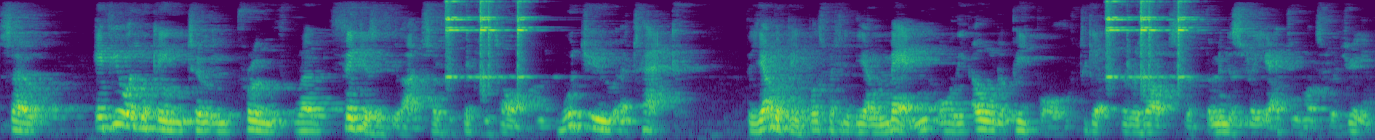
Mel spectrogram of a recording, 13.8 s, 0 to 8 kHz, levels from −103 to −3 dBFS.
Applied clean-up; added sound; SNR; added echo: classical method WPE with log-MMSE.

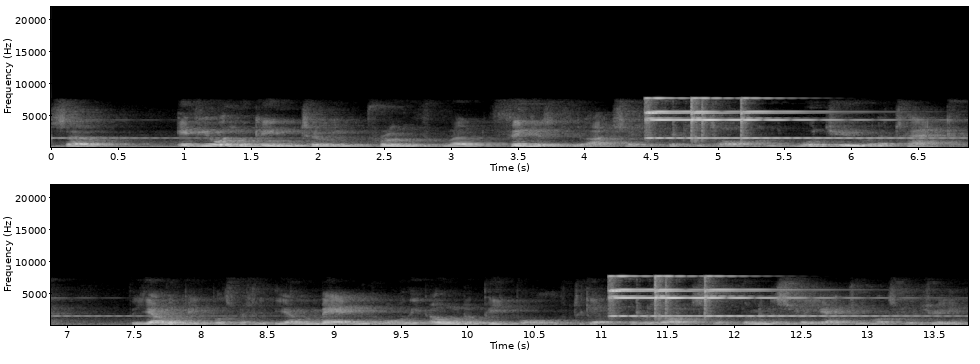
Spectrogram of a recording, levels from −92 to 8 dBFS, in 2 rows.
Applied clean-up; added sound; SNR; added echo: none; Bell / Doorbell; -2 dB; reverberation time 1.0 s.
